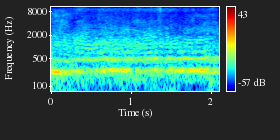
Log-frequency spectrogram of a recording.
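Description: Honeybees buzz in a steady, dense drone at an open hive in a wintering setup, a continuous close hum with no break across the stretch.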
